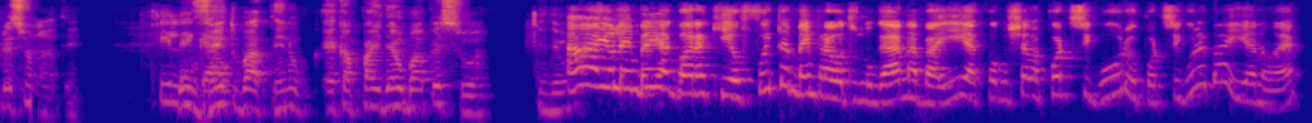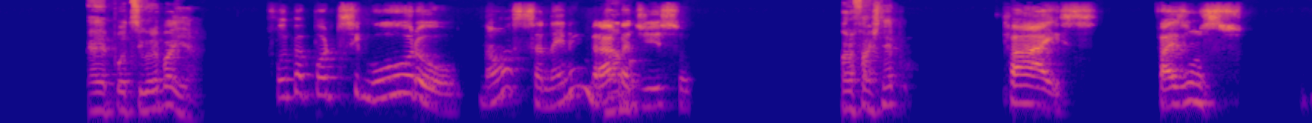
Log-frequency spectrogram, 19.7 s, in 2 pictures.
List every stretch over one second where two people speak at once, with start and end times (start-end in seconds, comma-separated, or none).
none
